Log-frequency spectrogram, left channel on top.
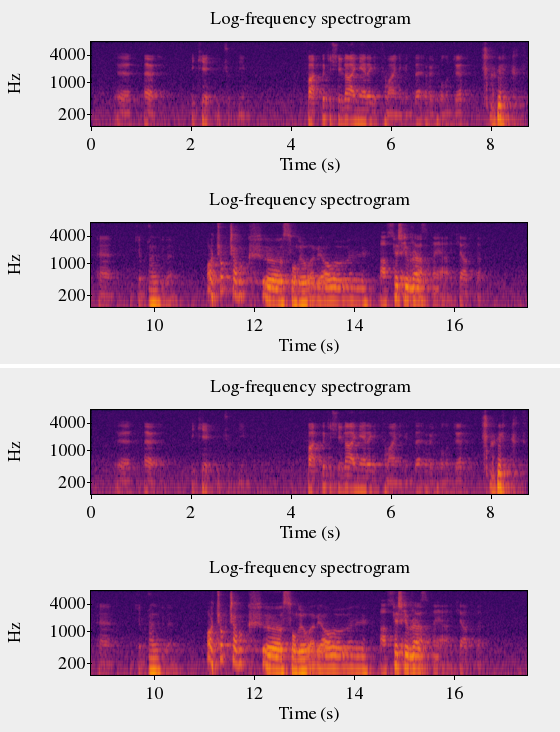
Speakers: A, on the left; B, on the right.
A: Ee, evet. İki buçuk diyeyim. Farklı kişiyle aynı yere gittim aynı günde. Öyle olunca
B: <laughs>
A: <laughs> evet iki buçuk
B: Ha.
A: gibi.
B: O çok çabuk e, soluyorlar ya. O hani
A: Aslında
B: keşke
A: iki
B: biraz
A: hafta ya iki hafta.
